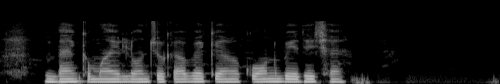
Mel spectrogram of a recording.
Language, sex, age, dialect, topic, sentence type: Maithili, male, 18-24, Angika, banking, question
